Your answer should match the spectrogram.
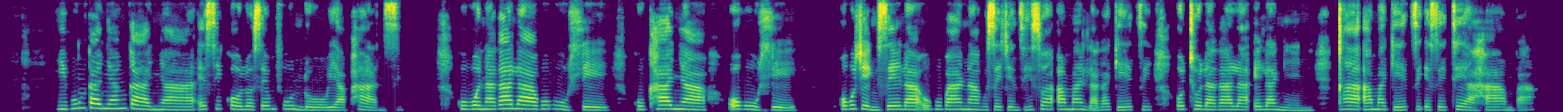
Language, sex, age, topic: North Ndebele, female, 50+, education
